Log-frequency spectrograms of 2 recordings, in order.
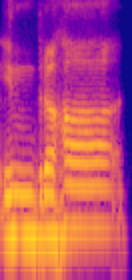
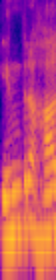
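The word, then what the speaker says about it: इन्द्रहा: तो मां इंद्राय स्वाहा, इस तरह से कुछ ये था, इंद्रहा, तो उल्टा हो गया, वो इंद्रहा की जगह बोलते इंद्राह या ऐसा कुछ हो गया।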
